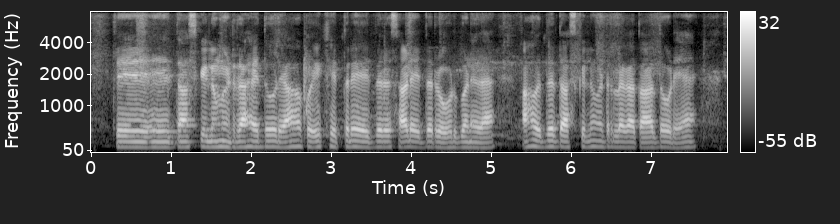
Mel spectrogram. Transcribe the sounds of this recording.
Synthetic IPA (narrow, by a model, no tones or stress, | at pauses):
t̪eːd̪ɐskɪloːmiːʈəɾaːɦed̪oːɽeaːɦkoɪkʰːɪt̪ɾeɪd̪əɾsaːɽeɪd̪əɾːoːɽbəñed̪ɛ | aɦɪd̪əɾd̪ɐskɪloːmɪːʈəɾləɡaːt̪aːɾd̪oːɽeɛː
